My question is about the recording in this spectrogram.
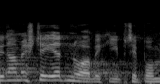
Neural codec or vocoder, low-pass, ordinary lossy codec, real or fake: none; 7.2 kHz; Opus, 32 kbps; real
